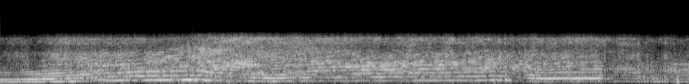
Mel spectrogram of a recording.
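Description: Dragster engine accelerating hard past. It rises in pitch, drops sharply about two seconds in as the car goes by, then keeps revving as it pulls away and gets quieter near the end.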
